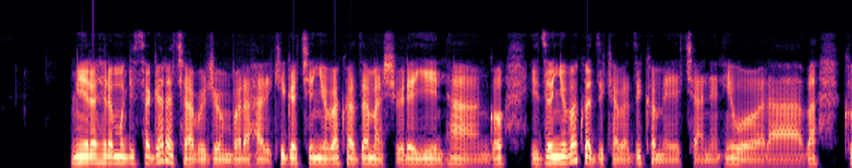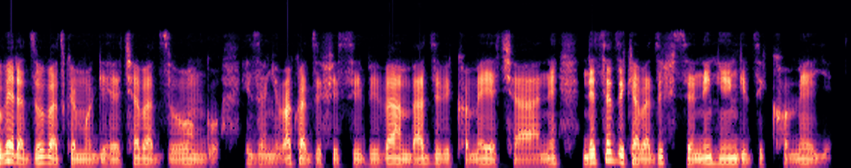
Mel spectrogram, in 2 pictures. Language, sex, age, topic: Rundi, male, 25-35, education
